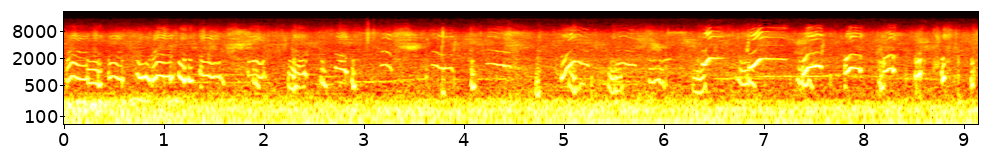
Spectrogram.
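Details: Dogs whimpering and yipping almost nonstop, many short high squeals that rise and fall, some drawn out into whines, with a faint low rumble underneath.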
